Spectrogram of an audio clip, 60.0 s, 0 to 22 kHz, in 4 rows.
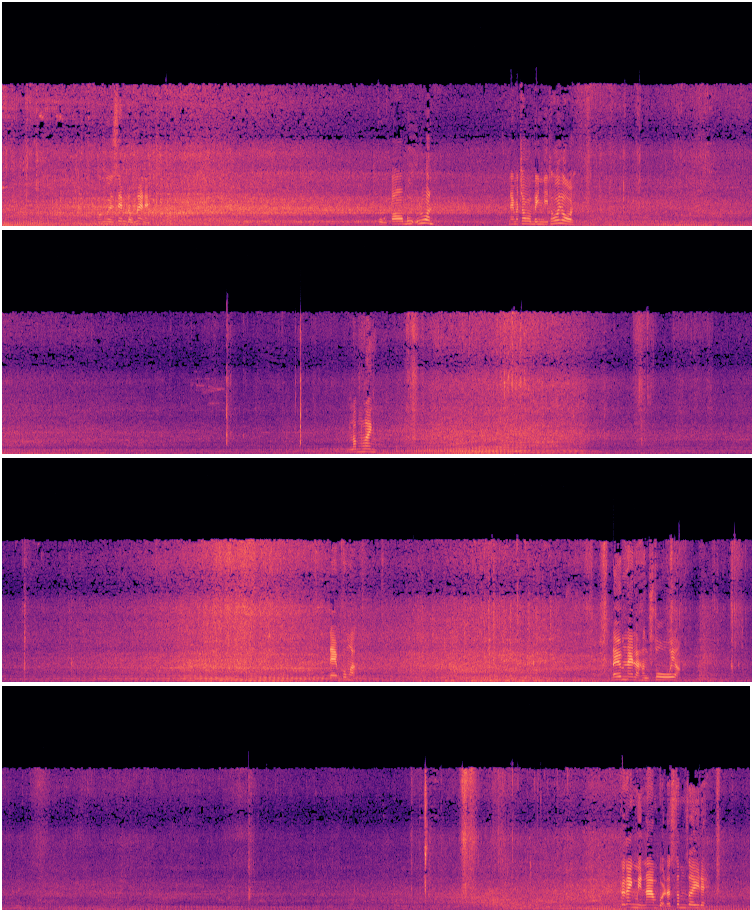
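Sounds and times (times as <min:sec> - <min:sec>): vehicle passing rumble: 0:00.0 - 0:59.9.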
